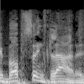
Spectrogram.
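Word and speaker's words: Sinclar: Ragazzi, ma si dice Bob Sinclair, delle due è francese, non è inglese. Chiaro, se fosse inglese si leggerebbe Bob Sinclair, ma è francese e quindi Bob Sinclair.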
